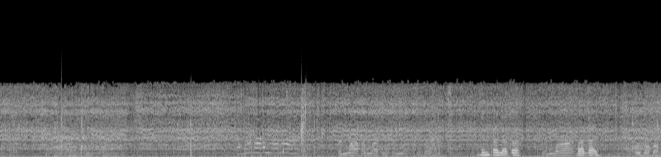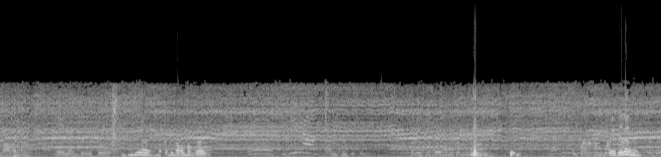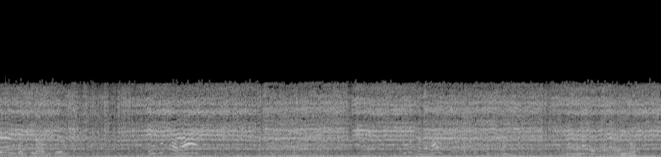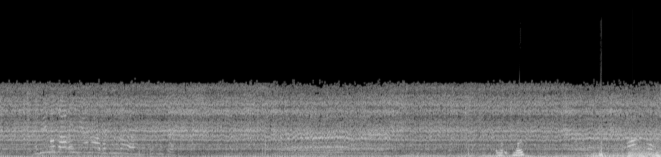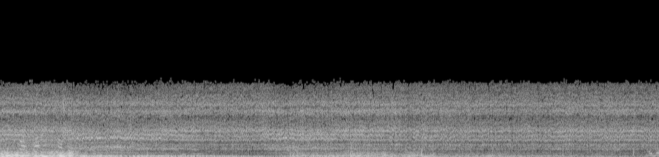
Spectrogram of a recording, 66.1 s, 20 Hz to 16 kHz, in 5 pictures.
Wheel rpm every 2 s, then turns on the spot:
110, 110, 110, 110, 110, 110, 110, 110, 110, 120, 120, 110, 120, 110, 110, 110, 110, 110, 110, 110, 110, 110, 110, 120, 110, 110, 120, 110, 110, 110, 120, 120, 120.
none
